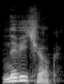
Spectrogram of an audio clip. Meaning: 1. beginner, novice, newbie, neophyte 2. novichok (nerve agent)
- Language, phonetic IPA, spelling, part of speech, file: Russian, [nəvʲɪˈt͡ɕɵk], новичок, noun, Ru-новичок.ogg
